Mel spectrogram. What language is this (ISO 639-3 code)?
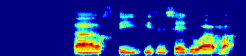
kab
